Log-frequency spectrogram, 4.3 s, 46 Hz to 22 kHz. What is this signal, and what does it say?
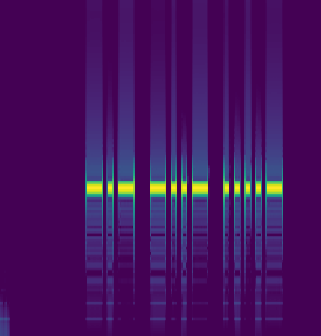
Morse code, heard as a keyed tone, about 17 wpm, 700 Hz. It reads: KX4
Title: USA Call Sign Prefixes - 17wpm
